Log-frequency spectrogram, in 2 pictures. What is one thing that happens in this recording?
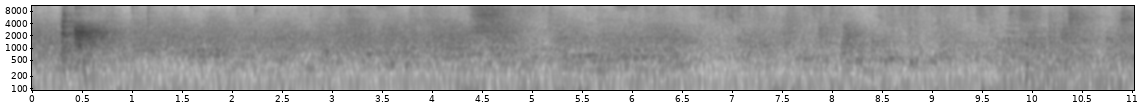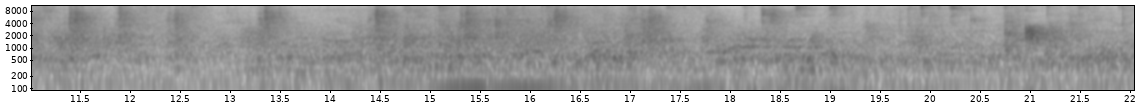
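Billiard balls click against each other on a table.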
